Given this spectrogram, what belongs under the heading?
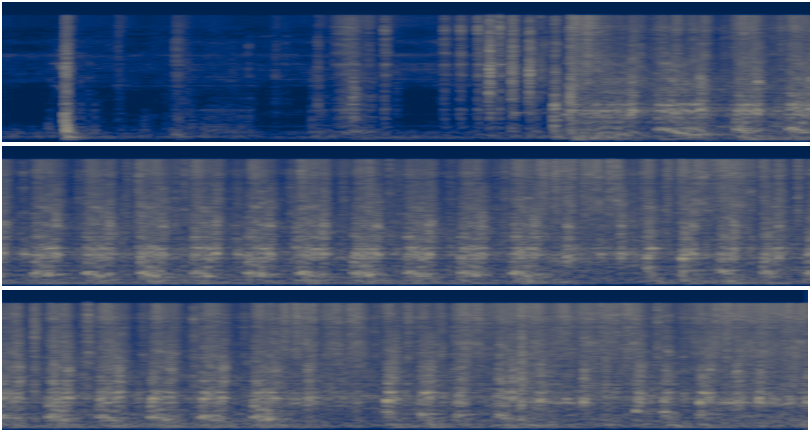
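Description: Light aircraft propeller engine cranked by its starter motor: a few clicks and quiet moments, then a loud, steady rhythmic whirring churn of the starter turning the engine over without catching.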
